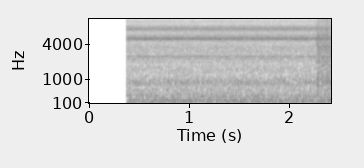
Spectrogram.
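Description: Dead silence for about a third of a second, then steady background ambience from a recording starts: an even hiss-like noise with faint thin high tones. It is the ambience copied by SpectraLayers' ambience match, playing back before the clip's speech begins.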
